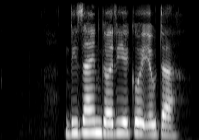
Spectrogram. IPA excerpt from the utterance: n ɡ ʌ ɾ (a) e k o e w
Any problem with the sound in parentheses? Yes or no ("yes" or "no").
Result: yes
